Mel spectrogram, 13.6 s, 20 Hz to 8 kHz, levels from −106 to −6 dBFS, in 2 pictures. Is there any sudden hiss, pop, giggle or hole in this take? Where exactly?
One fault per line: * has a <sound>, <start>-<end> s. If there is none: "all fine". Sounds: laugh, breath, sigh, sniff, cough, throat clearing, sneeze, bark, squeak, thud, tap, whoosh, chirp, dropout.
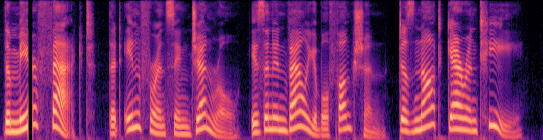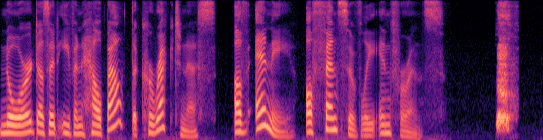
* has a dropout, 0.4-0.4 s
* has a bark, 13.0-13.3 s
